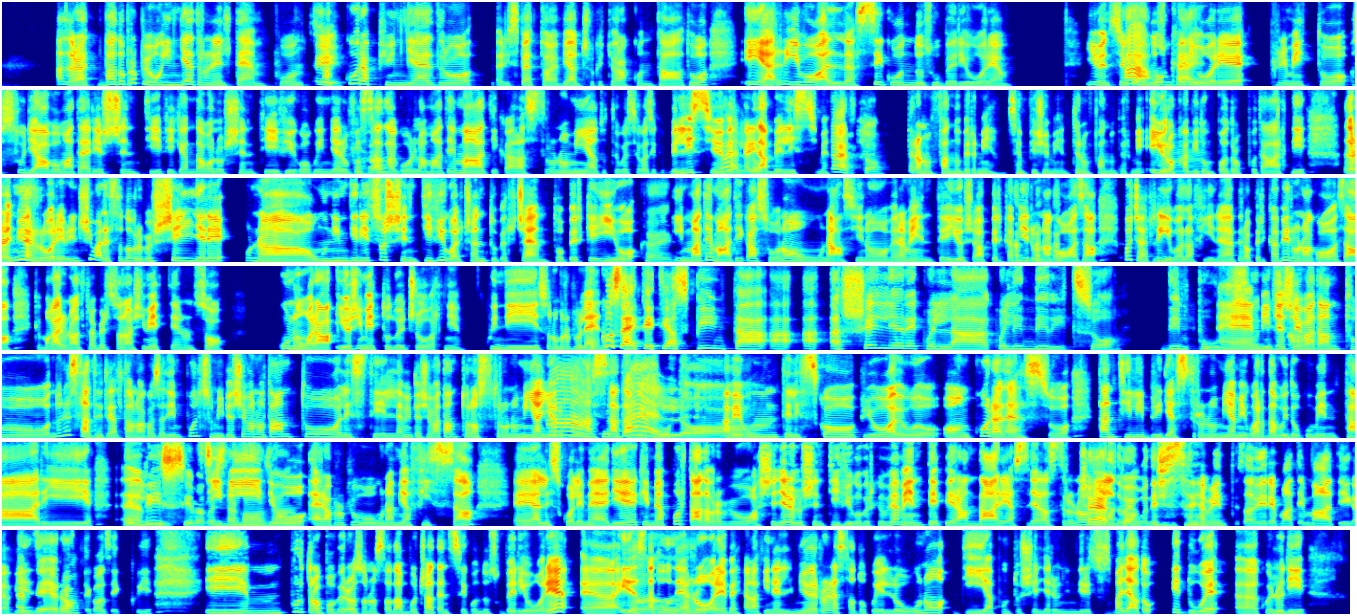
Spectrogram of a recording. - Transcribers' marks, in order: "ancora" said as "accora"; other background noise; "Allora" said as "lora"; "cioè" said as "ceh"; chuckle; surprised: "Ah che bello!"; laughing while speaking: "necessariamente sapere"; drawn out: "Ah"
- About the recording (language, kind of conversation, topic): Italian, podcast, Raccontami di un errore che ti ha insegnato tanto?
